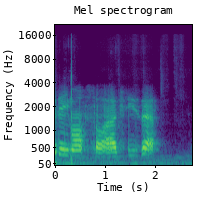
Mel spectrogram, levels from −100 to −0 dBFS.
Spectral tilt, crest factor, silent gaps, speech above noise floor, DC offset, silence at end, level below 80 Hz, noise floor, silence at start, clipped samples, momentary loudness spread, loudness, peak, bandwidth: -6.5 dB/octave; 14 dB; none; 25 dB; under 0.1%; 0.7 s; -52 dBFS; -55 dBFS; 0 s; under 0.1%; 9 LU; -27 LUFS; -12 dBFS; 13.5 kHz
